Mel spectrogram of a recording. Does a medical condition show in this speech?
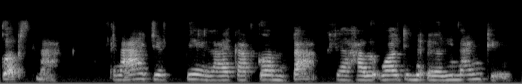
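Yes: Usher syndrome (deafblindness), profoundly deaf since birth; genetic, progressive, profoundly deaf from birth, tunnel vision noticed at age 9, cochlear implants after 30 years.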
